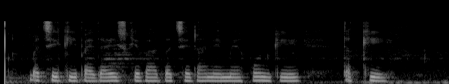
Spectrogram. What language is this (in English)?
Urdu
